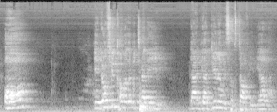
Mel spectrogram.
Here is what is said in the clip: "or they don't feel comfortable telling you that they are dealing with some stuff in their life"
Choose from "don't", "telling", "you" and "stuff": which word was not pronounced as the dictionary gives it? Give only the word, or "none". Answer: none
